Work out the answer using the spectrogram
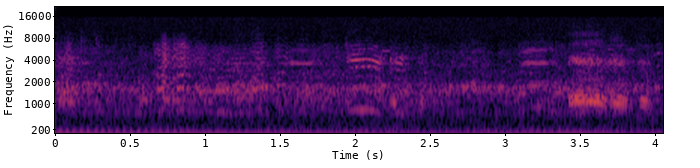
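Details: Pink-footed geese, many birds on the move at Martin Mere WWT Reserve, Lancashire, bright day, 8 October 2012. A dense chorus of honking, with a few clearer, higher yelps standing out near the end, above a constant low drone.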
